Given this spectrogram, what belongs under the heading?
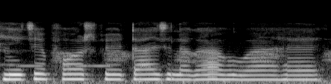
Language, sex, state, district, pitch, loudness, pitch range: Hindi, female, Jharkhand, Palamu, 225 Hz, -16 LUFS, 220-235 Hz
